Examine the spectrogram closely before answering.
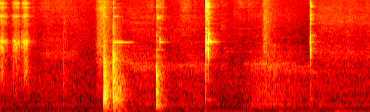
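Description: Metal parts clinking and knocking together as they are handled, with one louder knock about a second and a half in that rings briefly, a few lighter clicks after it and a short rub.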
